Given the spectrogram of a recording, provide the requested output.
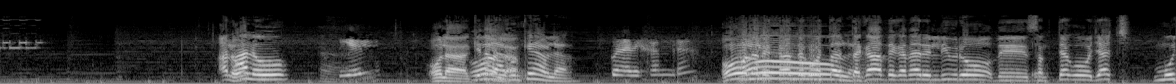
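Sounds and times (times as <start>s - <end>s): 
telephone ringing: 0.0s - 0.5s
speech: 2.2s - 11.7s.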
